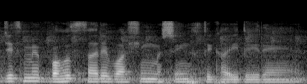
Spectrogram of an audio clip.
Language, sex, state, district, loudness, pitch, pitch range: Hindi, male, Uttar Pradesh, Lucknow, -20 LUFS, 125 Hz, 115-130 Hz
